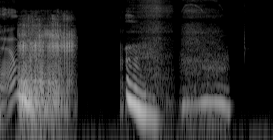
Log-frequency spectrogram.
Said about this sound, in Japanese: くっさいへかぐの禁止。立派な神父さんになるんでしょ。くさいおならに負けないで。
